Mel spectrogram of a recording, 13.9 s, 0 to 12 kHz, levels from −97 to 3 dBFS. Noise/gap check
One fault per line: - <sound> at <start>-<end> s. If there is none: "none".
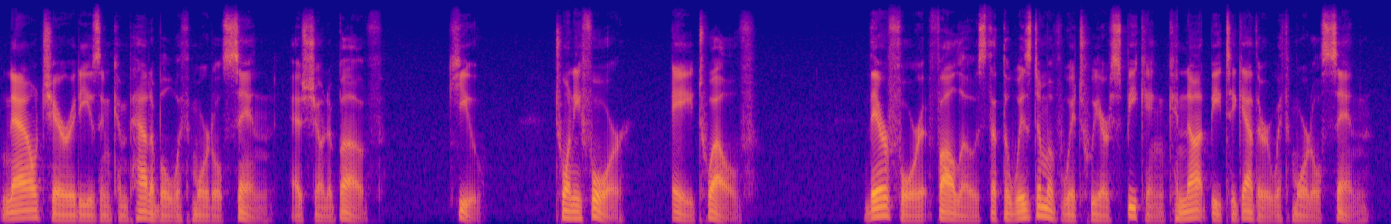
none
